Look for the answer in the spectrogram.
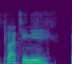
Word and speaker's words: Platini: And my friend Sean, who knows soccer much better, told me it's Platini. Mm-hmm. And it makes a difference how you say it, right?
